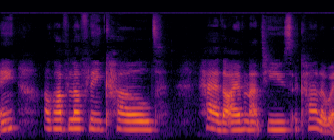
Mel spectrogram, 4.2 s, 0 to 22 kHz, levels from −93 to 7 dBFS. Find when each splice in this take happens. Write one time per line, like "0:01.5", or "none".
none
